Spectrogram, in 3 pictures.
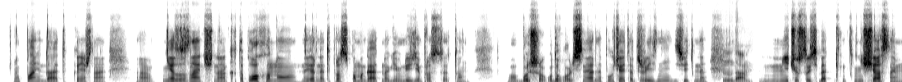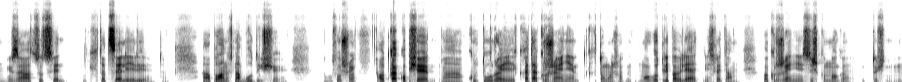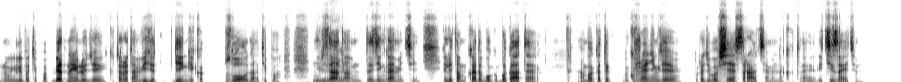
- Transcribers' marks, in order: none
- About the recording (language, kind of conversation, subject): Russian, podcast, Какую роль играет амбиция в твоих решениях?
